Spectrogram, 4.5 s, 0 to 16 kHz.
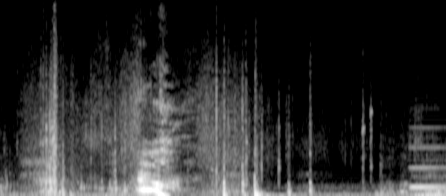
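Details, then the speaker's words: Hail-damaged 2021 Honda Civic Sport at salvage auction, about 3,000 miles, started on a jump pack after an earlier attempt; brief crank, catches immediately, settles into even idle. Normal start. "all right here we go she should fire right up for us this time"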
